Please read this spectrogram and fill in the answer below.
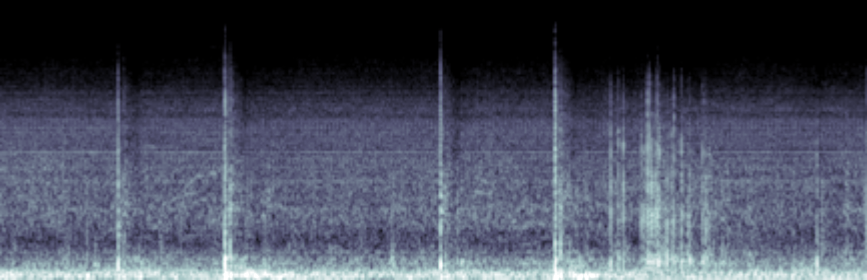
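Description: Aerial firework shells bursting: four sharp booms a second or two apart, then a spell of rapid crackling a little past the middle, over a steady low rumble.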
